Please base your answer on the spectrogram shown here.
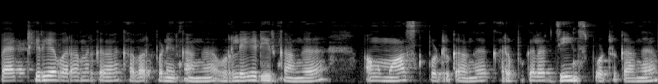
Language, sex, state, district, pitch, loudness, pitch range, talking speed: Tamil, female, Tamil Nadu, Kanyakumari, 175 Hz, -15 LUFS, 160-185 Hz, 135 wpm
